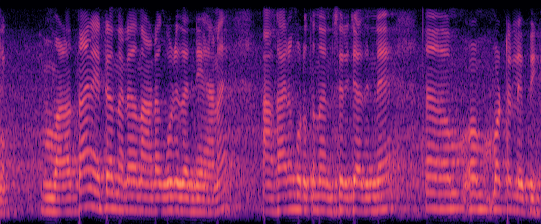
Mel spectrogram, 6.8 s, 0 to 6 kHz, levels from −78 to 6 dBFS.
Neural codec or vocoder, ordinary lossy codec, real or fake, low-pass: none; none; real; 5.4 kHz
